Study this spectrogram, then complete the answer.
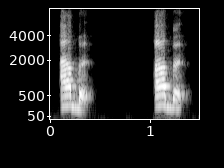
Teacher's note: সিদ্ধা cutting sound, জাহর নিঃশ্বাস বন্ধের sound. তারপরে বলছে কি ইনফিতাহ লাইট হবে সাউন্ডটা, আর কি কলকলা বাউন্সিং সাউন্ড হবে।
